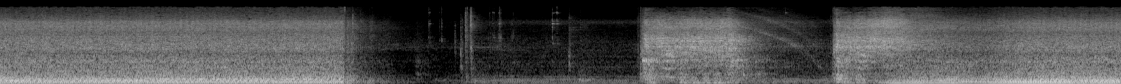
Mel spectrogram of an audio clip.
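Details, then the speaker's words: 1990 Jeep Wrangler 4.2L inline-six automatic, just after replacing a tired, intermittently screeching starter with a remanufactured unit: engine runs, cuts out, starter spins it over twice and it catches each time; even cranking, no screech. "only thing left to do really now is start it up sounds mean like it works okay"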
